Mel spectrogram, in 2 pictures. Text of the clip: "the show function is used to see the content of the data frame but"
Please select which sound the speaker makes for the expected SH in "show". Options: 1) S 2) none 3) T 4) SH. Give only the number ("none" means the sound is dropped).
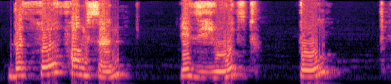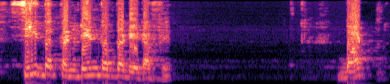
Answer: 1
